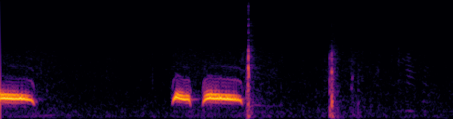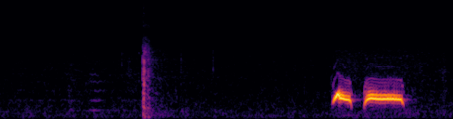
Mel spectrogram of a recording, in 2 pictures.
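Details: Spotted dove decoy bird in Gia Lai repeating short-then-long hoarse coos at intervals of several seconds, with a few sharp clicks or knocks in between and brief speech at the end.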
